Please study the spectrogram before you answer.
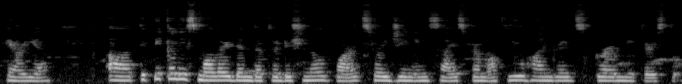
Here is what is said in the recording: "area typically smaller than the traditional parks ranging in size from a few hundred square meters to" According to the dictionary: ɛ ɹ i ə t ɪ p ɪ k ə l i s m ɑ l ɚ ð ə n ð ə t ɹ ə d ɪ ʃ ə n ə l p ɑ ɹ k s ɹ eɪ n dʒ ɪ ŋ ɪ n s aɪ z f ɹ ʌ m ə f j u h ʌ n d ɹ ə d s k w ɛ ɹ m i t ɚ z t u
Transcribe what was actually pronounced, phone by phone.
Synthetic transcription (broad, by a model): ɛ ɹ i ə t ɪ p ɪ k ə l i s m ɑ l ɚ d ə n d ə t ɹ ə d ɪ ʃ ə n ə l p ɑ ɹ k s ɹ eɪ dʒ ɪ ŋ ɪ n s aɪ s f ɹ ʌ m ə f j u h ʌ n d ɹ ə d s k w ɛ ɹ m i t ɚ s t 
